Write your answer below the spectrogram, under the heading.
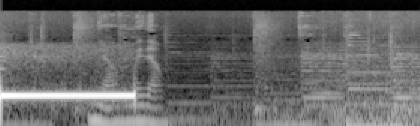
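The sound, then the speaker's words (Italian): Telephone ringing tone as a live radio call is placed: one steady, even-pitched tone lasting just under a second, then cut off abruptly. Voices and other faint sounds follow. “Stiamo chiamando in diretta Gianni Simioli.”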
